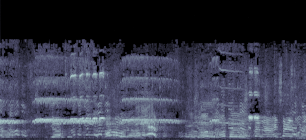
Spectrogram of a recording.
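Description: A high-pitched whistle blown in two long blasts of about a second each in the first four seconds, with the end of another just at the start, over many voices calling out around a dog-show ring.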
